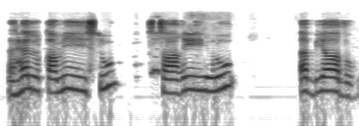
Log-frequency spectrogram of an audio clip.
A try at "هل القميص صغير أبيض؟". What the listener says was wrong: regarde bien, tu as un i. هل, voilà. Parce que tu dois faire la liaison. هل القميص.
